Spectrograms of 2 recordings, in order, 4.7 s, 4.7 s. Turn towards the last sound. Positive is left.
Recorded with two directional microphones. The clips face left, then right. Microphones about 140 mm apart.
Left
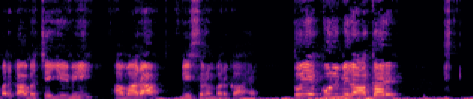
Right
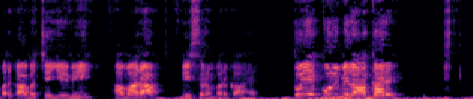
turn(degrees=0)  # may be behind; listen again after turning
